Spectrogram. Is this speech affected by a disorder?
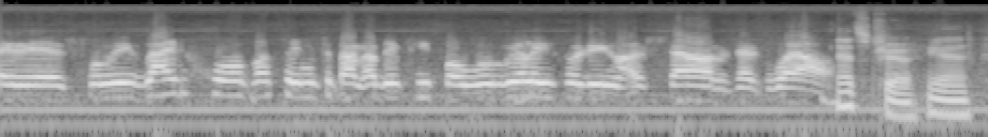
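Yes: cerebral palsy; from birth, leg spasticity.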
